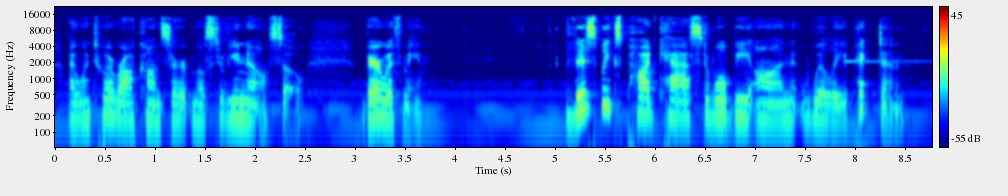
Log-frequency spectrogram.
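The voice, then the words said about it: Hoarse, partly lost voice. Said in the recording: “I'm halfway losing my voice.”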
